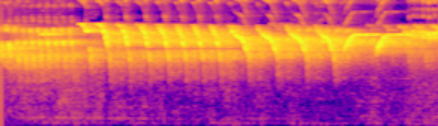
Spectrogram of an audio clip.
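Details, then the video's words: Three-year-old white male canary singing a fast, rhythmic trill of high, sweeping notes repeated about twice a second, each phrase dropping in pitch, loud and clear with no other sounds. "beautiful male canary singing"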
